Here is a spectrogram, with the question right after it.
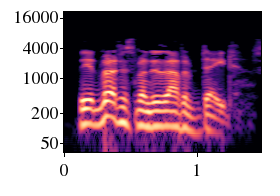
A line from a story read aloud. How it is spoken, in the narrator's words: snapped Dirk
